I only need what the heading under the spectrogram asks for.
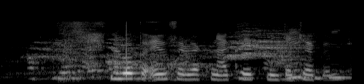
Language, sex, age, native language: Icelandic, female, 40-49, Icelandic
